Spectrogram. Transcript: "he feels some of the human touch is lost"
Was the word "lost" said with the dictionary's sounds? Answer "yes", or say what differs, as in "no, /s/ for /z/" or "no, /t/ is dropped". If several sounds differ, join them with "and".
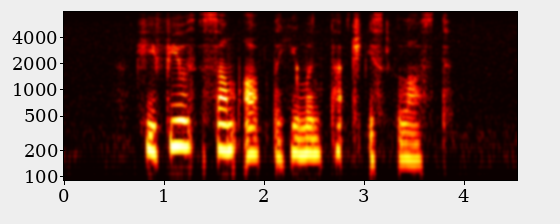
yes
